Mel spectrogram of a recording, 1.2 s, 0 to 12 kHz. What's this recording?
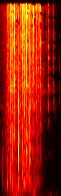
bike drop2
A bike falling on the ground, recorded with a Zoom H2.
chain, fall, hit, impact, wheel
